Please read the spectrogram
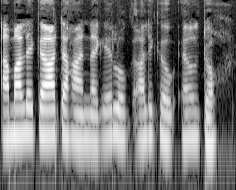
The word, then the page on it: aligew: Mi'gmaq; alikew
